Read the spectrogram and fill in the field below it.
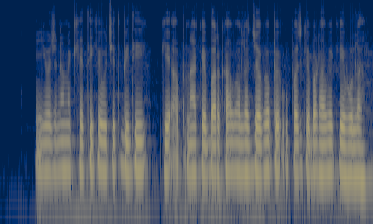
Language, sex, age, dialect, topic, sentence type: Bhojpuri, male, 25-30, Northern, agriculture, statement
